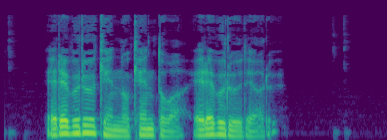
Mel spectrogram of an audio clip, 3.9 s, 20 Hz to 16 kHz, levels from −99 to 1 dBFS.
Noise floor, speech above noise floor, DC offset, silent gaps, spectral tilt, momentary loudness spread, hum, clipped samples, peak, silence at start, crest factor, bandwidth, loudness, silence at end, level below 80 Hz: -74 dBFS; 52 dB; under 0.1%; none; -7.5 dB/octave; 16 LU; none; under 0.1%; -6 dBFS; 0.45 s; 20 dB; 11.5 kHz; -23 LUFS; 1.15 s; -50 dBFS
